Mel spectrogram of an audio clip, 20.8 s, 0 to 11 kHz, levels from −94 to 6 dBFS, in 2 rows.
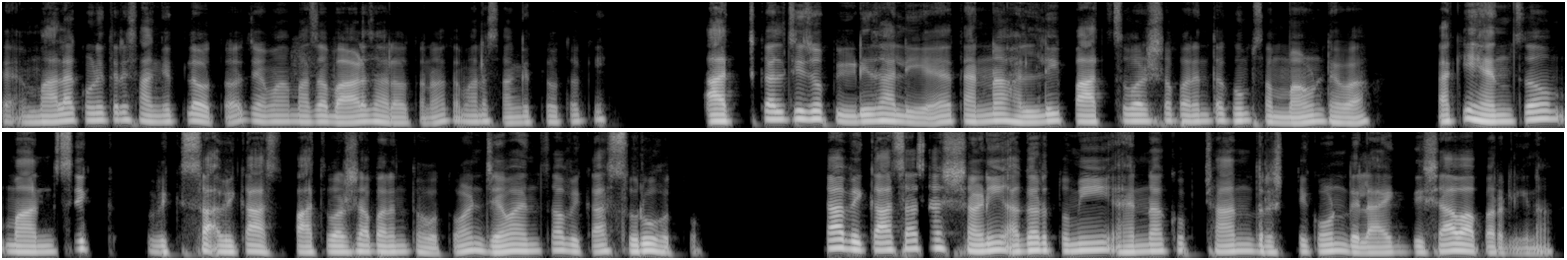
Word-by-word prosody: ते 115 - -10 0.2
मला 115 +4 +1
कोणीतरी 140 +1 -3
सांगितलं 125 -1 -4
होतं. 115 -1 -3
जेव्हा 120 -2 -4
माझं 115 0 -2
बाळ 105 +2 +1
झालं 110 -4 -1
होतं 95 -2 -8
ना, 105 +4 -4
तेव्हा 120 -2 -6
मला 120 +1 -3
सांगितलं 110 0 -8
होतं, 115 +3 -7
की 130 +5 -10 0.8
आजकालची 155 +6 +2
जी 165 +1 +4
पिढी 120 0 0
झाली 120 -7 +1
आहे, 110 +6 0
त्यांना 120 +2 +1
हल्ली 110 +3 +1
5 115 +1 0
वर्षापर्यंत 125 0 -1
खूप 130 +1 -1
सांभाळून 105 +1 0
ठेवा. 100 -4 0 0.5
कारण 125 +8 -1
ह्यांचं 135 +7 +3
मानसिक 115 +8 0 0.4
विकसा 110 -1 -1
विकास 115 -1 +1
5 110 -1 +1
वर्षापर्यंत 115 0 +1
होतो 95 +2 -3
आणि 130 +2 +2
जेव्हा 115 +4 +4
ह्यांचा 130 +2 -1
विकास 120 -1 -2
सुरू 130 +2 +4
होतो. 105 -6 -5 0.9
या 180 - +8
विकासाच्या 160 +2 +2
क्षणी 135 -4 +3
अगर 140 +2 +4
तुम्ही 140 +4 +2
ह्यांना 115 +4 +1
खूप 140 - -6
छान 120 +2 +1
दृष्टिकोन 120 +3 -1
दिला, 100 -3 +1
एक 105 +1 -3
दिशा 110 +4 +1
वापरली 105 -9 +2
ना, 90 +4 -6
120 Hz, 160 wpm, -23 LUFS, 110-130 Hz, 0.9 s, या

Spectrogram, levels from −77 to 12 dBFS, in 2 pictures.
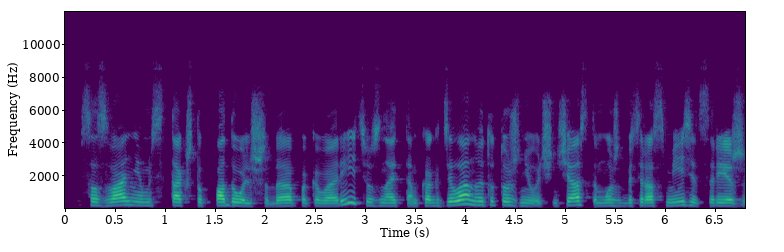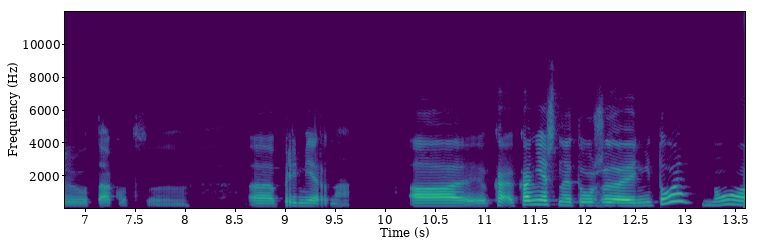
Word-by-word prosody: созваниваемся 200 0 0
так, 195 -1 +4
чтоб 190 -1 -8
подольше, 195 -4 +3
да, 175 +2 +3
поговорить, 175 - -2
узнать 175 -2 -3
там, - - -6
как 180 -1 -1
дела. 230 - +6
Но 225 -3 0
это 220 0 -5
тоже 205 -4 -3
не 170 - -5
очень 170 - -7
часто, 215 +4 +1
может 175 -1 -6
быть, 180 +3 -8
раз 180 -1 +2
в - - -8
месяц 195 -2 -4
и - - 0
реже, 180 - -1
вот 80 0 -12
так - - -5
вот, - - -18 0.2
э, 65 +1 -19 0.6
а, 155 -1 -3
примерно. 170 +2 -6 0.6
Ай, 170 - +2
ка - - 0
конечно, 245 -2 +3
это 200 0 -3
уже 190 -2 +4
и - - -5
не 190 +2 -7
то. 295 - +1 0.3
Но, 230 +4 -1
185 Hz, 170 wpm, -25 LUFS, 175-210 Hz, 0.6 s, дела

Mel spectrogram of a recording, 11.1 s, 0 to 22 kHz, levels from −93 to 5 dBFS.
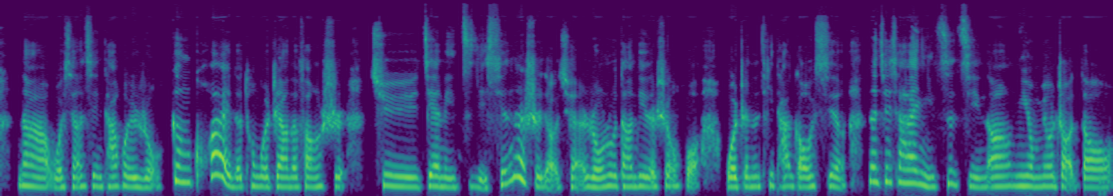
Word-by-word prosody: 那 210 -4 +1
我 180 0 -1
相 195 +2 -3
信， 210 -1 -4
他 200 0 -1
会 210 -2 0
融 185 +1 -1
更 295 -3 +2
快 420 - +6
地 190 -1 0
通 205 +3 -4
过 195 -1 +1
这 200 - +1
样 195 -1 +3
的 195 - +1
方 195 0 -1
式 195 -1 -2 0.2
去 200 -3 0
建 205 +2 +1
立 185 -1 -2
自 200 +2 -10
己 175 -3 -4
新 245 - -3
的 385 -2 +6
社 195 - +1
交 175 - -2
圈， 195 0 -3
融 190 -1 +3
入 215 0 +1
当 205 -1 -1
地 205 - 0
的 - - +1
生 - - -1
活， - - -3 0.3
我 195 0 +6
真 195 -1 -2
的 200 - -2
替 220 +2 -8
他 205 -1 -3
高 195 -1 +2
兴。 210 -2 -3 0.2
那 300 - +2
接 300 +1 -2
下 285 0 -1
来 270 0 +4
你 215 -5 0
自 255 +6 -7
己 205 -4 -4
呢？ 200 +2 +1
你 210 0 +1
有 205 - +2
没 195 +1 -3
有 205 - +1
找 - - +1
到 185 0 -1
200 Hz, 295 characters per minute, -21 LUFS, 195-215 Hz, 0.3 s, 快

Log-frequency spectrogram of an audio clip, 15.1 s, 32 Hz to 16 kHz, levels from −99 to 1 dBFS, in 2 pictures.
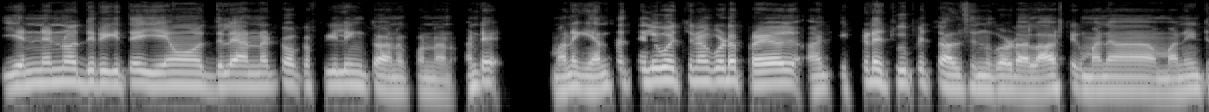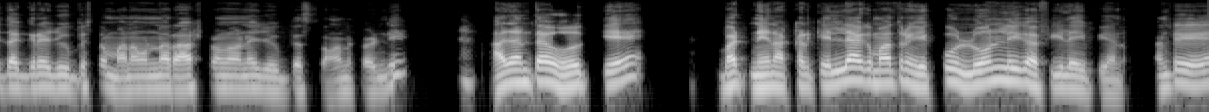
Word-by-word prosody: ఎన్నెన్నో 165 +3 -1
తిరిగితే 160 0 -1 0.2
ఏమవుద్దిలే 145 -1 0
అన్నట్టు 140 +2 -5
ఒక 145 - -9
ఫీలింగ్‌తో 150 -2 -3
అనుకున్నాను. 105 -4 -8
అంటే - - -1 0.4
మనకు 125 +2 -1
ఎంత 140 +3 -6
తెలివోచ్చినా 185 +1 +1
కూడా 185 0 +3
ప్రయోజ 160 +1 +4 0.2
అన్ 120 +1 -5
ఇక్కడే 175 +6 0
చూపించాల్సింది 130 -7 -2
కూడా 115 -2 +1
లాస్ట్‌కి 120 +1 -1
మన 115 +1 -3 0.4
మన 105 - -3
ఇంటి 120 -1 -8
దగ్గరే 130 +2 -1
చూపిస్తాం, 135 +3 -6
మనం 115 +2 -2
ఉన్న 125 - 0
రాష్ట్రంలోనే 125 0 -2
చూపిస్తాం 105 -2 -9
అనుకోండి. 105 - -7 0.6
అదంతా 170 +2 +6 0.2
ఓకే. 150 +2 +2 0.7
బట్ 145 - +5
నేనక్కడికెళ్ళాక 145 +7 +4
మాత్రం 165 +1 +2
ఎక్కువ 175 +7 -1
లోన్లీ‌గా 180 +1 +5
ఫీలైపోయాను. 110 -7 -3 0.2
అంటే 145 +6 0
140 Hz, 145 wpm, -23 LUFS, 120-165 Hz, 0.7 s, అదంతా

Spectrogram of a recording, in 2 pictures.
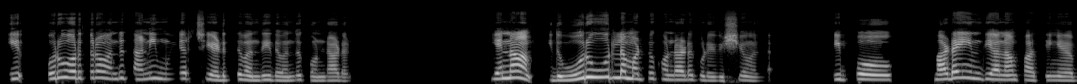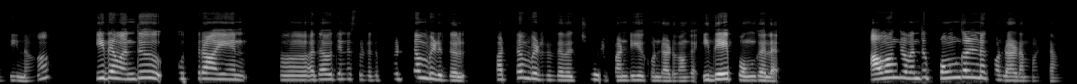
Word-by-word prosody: இ - - +2 0.3
ஒரு 305 +4 +1
ஒருத்தரும் 300 -1 0
வந்து 270 +3 -5
தனி 245 +4 0
முயற்சி 260 0 -7
எடுத்து 195 +4 -3
வந்து 190 +1 -2
இத 190 - -6
வந்து 195 +4 -6
கொண்டாடணும். 180 -2 -5 1.5
ஏன்னா 295 +3 +6 0.3
இது 190 - +2 0.2
ஒரு 315 +5 +6
ஊர்ல 315 -2 +3
மட்டும் 260 +1 -6
கொண்டாடக்கூடிய 210 -4 -3
விஷயம் 185 +1 -2
இல்ல. 165 - -28 0.7
இப்போ, 235 +3 -1 0.7
வட 250 +5 +5 0.2
இந்தியால்லாம் 225 -5 0
பார்த்தீங்க 195 -1 -4
அப்படீன்னா, 170 -2 -10 0.7
இத 300 - +1
வந்து 250 +5 0 0.4
உத்தராயண் 250 -5 +2 0.4
அ - - -5 0.3
அதாவது 235 +2 -3
என்ன 245 - -12
சொல்றது? 200 -2 -14 0.2
பட்டம் 295 +5 -1
விடுதல், 190 -7 -1 0.3
பட்டம் 285 +7 -2
விடுறத 210 -5 -3
வச்சு 185 0 -7
ஒரு 185 - -16
பண்டிகை 195 +1 -2
கொண்டாடுவாங்க, 170 -1 -5
இதே 245 +4 +9 0.2
பொங்கல. 185 -2 0 1.0
அவங்க 305 +4 +4
வந்து 280 +3 -1
பொங்கல்ன்னு 320 +1 +3
கொண்டாட 185 -4 -2
மாட்டாங்க. 155 -2 -17
220 Hz, 130 wpm, -24 LUFS, 190-270 Hz, 1.5 s, இதே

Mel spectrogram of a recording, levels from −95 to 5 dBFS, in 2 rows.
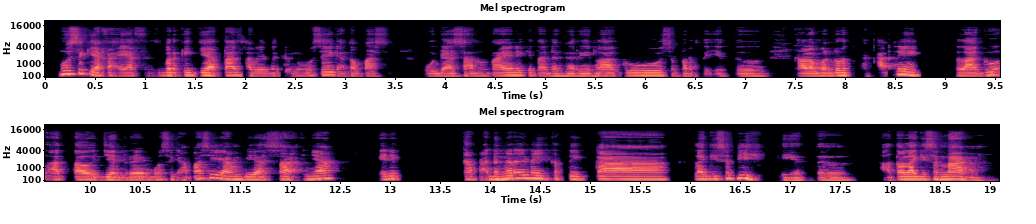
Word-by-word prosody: musik 215 +4 +3
ya, 145 -5 +4
Kak, 140 - -4
ya, 130 0 -1 0.3
berkegiatan 140 0 +3
sambil 130 -1 -5
dengerin 125 -1 -11
musik 135 +5 -3
atau 125 0 -6
pas 125 -1 -4 0.5
udah 125 0 -1
santai 125 +4 -1
nih 145 - 0
kita 130 -2 -5
dengerin 115 +1 -2
lagu, 135 +2 +1
seperti 120 -4 -9 0.2
itu. 115 0 -6 0.3
Kalau 125 0 +3
menurut 140 +2 +2
Kakak 140 +6 -6
nih, 160 -5 +3 0.4
lagu 135 +4 +2
atau 135 0 +1
genre 135 -1 +1
musik 135 +1 -8
apa 165 - -2
sih 215 +3 -1
yang 145 -3 +2
biasanya 140 +6 0 0.4
ini 155 +3 0
k - - -68 0.6
Kakak 145 0 -3
dengerin 180 +6 +4
nih 185 -2 +4
ketika 155 -1 +2 0.8
lagi 155 0 +2
sedih 185 0 +2 0.3
gitu 110 0 -7 0.6
atau 125 +4 0
lagi 140 -1 +5
senang? 145 -7 +3
135 Hz, 130 wpm, -24 LUFS, 130-150 Hz, 0.8 s, lagi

